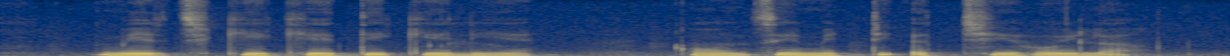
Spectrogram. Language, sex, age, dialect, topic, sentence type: Magahi, female, 25-30, Southern, agriculture, question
